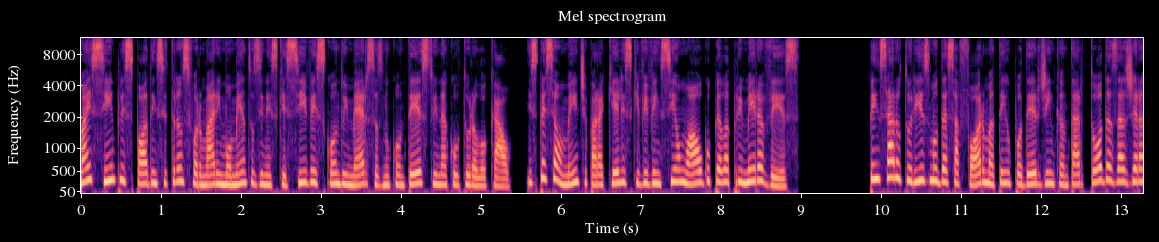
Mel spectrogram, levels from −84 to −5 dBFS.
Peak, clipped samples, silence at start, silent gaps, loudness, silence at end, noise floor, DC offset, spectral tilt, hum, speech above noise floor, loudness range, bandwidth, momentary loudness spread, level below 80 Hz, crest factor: -6 dBFS; under 0.1%; 0 s; 9.08-9.78 s; -20 LUFS; 0 s; under -90 dBFS; under 0.1%; -4.5 dB/octave; none; over 71 dB; 1 LU; 12 kHz; 5 LU; -44 dBFS; 14 dB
